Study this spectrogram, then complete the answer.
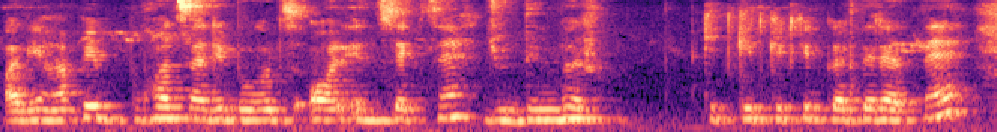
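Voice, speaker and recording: At a moderate pace, a woman talks in a medium pitch with fairly even intonation and a somewhat breathy quality. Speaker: government stenographer and exam-prep YouTuber. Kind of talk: exam strategy talk to camera. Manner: hesitant, many fillers.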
